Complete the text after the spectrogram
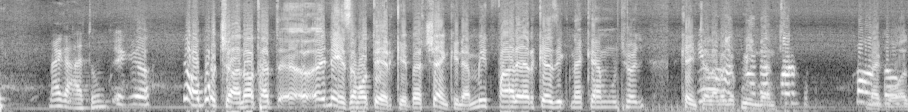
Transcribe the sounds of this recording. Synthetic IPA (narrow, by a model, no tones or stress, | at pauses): mɛɡaːlt̪uŋk | jɒbot͡ʃaːnɒt̪hat̪neːzɛmɒt̪eːrkeːpɛt̪ʃɛŋkinɛmːit̪paːɾeːrkɛziknɛkɛmuːcho̞ɟkeɲt̪ɛlɛvɒɟo̞kmind̪ɛŋki | mɛɡold̪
